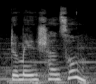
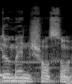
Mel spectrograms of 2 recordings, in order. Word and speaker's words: Domaine Chanson: And Vincent, welcome and tell us about Domaine Chanson. First of all, I would like to say excellent pronunciation. Oh, thank you. Domaine Chanson, indeed.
